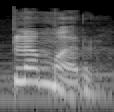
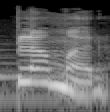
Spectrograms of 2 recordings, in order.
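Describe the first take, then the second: First: The b sound is silent in the word. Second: The same.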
